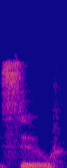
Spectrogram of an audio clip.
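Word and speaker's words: Sew: In case you're wondering, I say Sue, even though it's spelled S-E-W. So you could pronounce that either so or Sue.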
